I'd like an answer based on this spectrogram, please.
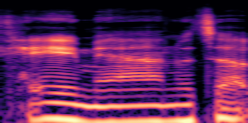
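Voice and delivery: put-on drawling stoner-dude voice. Imitating dudes who talk like stoners: imitating a stoner voice. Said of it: "talk like stoners".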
